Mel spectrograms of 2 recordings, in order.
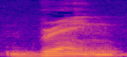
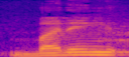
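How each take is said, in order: First: ब्रिंग in one syllable, b running straight into r; vowelless initial b. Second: बरिंग with a short "a" wedged between b and r; wrong added vowel. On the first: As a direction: model ब्रिंग with no vowel after b. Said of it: "इस पर ज़बर ज़ेर पेश कोई नहीं". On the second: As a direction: say बरिंग in two syllables, "ba-ring". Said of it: "नहीं पढ़ना". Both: Shown as a demonstration.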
